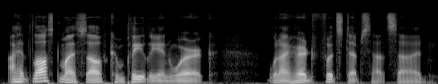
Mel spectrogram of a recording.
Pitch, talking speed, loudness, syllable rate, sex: 90 Hz, 165 wpm, -20 LUFS, 5.1 syllables/s, male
